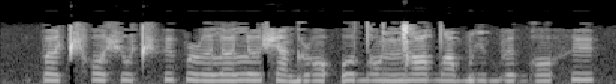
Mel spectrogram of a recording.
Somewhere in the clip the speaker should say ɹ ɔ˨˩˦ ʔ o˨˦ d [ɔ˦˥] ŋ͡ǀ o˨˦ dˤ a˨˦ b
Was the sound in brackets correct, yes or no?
no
